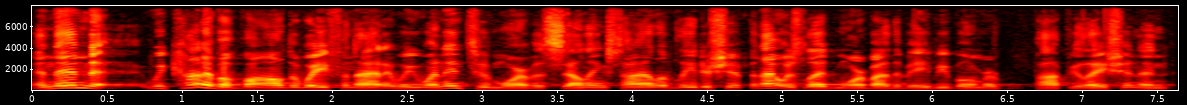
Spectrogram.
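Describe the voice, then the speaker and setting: A man's voice: on the high side, fairly quick, few pauses. Joking fifty-something man giving a keynote. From East Coast. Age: 50s. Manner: folksy, joking, asks the audience questions. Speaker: keynote speaker. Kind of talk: motivational keynote speech.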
